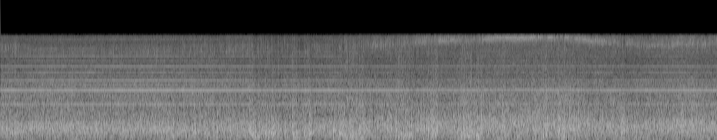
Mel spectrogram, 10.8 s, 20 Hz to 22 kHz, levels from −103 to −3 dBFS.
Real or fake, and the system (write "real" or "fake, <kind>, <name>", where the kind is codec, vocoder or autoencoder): real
